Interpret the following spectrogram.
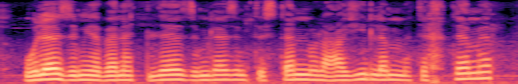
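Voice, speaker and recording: A woman speaks at a moderate pace in a fairly low pitch. Noticeable background noise runs under her voice. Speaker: home cooking channel host. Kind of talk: cooking tutorial. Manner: animated.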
